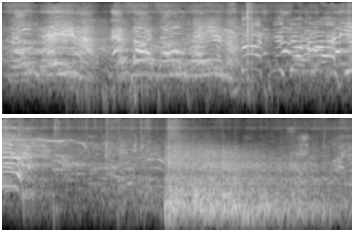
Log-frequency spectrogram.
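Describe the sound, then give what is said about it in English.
A crowd at a civilian protest in Kherson shouts and chants while several sharp cracks of gunshots ring out as Russian troops fire into the air, then a loud pop gives way to a steady rushing hiss as a smoke bomb goes off. “You're going to hear Russians fire into the air trying to intimidate the crowd and also a smoke bomb.”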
